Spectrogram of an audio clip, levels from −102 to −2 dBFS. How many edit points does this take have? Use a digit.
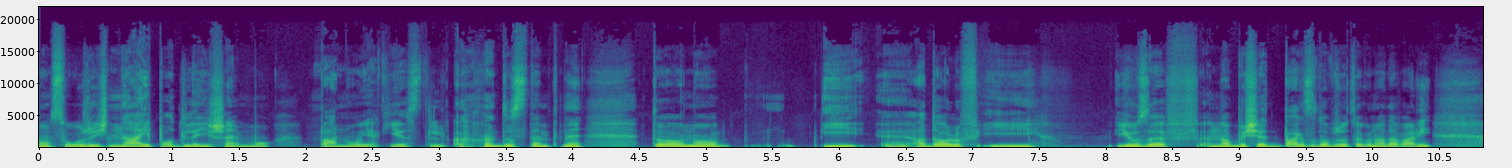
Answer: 1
